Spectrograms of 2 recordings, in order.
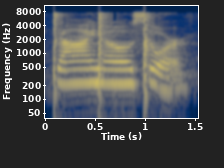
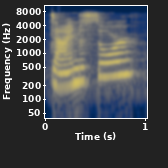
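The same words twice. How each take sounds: First: Dinosaur slow as di-no-saur; clapped syllables. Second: Said in the usual way. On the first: Shown as a demonstration. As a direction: clap out di-no-saur slowly. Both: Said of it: "clap the syllables".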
